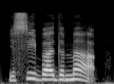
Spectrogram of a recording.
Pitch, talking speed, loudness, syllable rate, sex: 220 Hz, 265 wpm, -16 LUFS, 5.5 syllables/s, female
